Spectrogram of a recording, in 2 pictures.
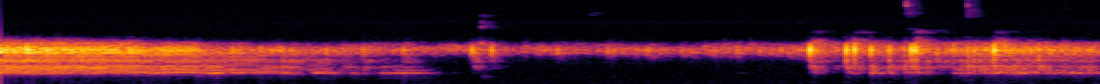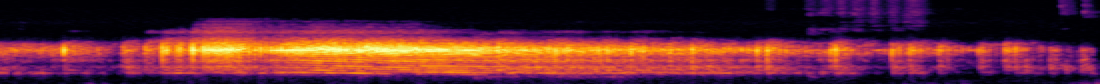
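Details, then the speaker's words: EMG recording in myotonic muscular dystrophy: rapid firing that rises to a peak in pitch and loudness then descends, the dive-bomber pattern of myotonic discharge. "hay un sonido característico que la llaman el patrón en bombardeo en picada no como se puede ver nos recordará mucho este el sonido que producen no cuando un avión en este caso en Segunda Guerra Mundial como su mismo nombre lo menciona no tiene ese sonido donde incrementa llega un punto tope y desciende"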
